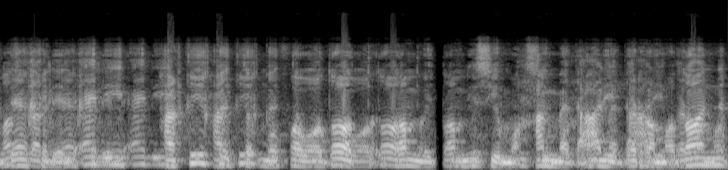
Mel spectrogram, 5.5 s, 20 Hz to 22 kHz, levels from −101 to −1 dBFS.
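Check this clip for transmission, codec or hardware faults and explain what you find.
A doubled audio track runs through the whole clip. A second full-band copy of the sound trails the original by a bit under half a second. It sits only a few decibels below the original. It has no decay and no added room colour. The likely cause is the same signal arriving twice, through a second, slower capture path or an edit holding two copies out of step. The result sounds like a flat, hard echo.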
